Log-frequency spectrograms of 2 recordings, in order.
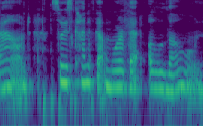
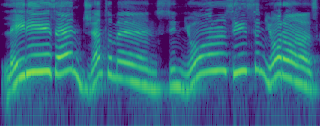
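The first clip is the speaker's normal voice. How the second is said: booming, drawn-out, high announcer call; slow ring announcer; 9 semitones higher, 10 dB louder, slower than usual. A narrator's reading. Announcer welcoming the fight crowd in two languages, slow booming call. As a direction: stretch every word out to the whole arena. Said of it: "the announcer spoke slowly".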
